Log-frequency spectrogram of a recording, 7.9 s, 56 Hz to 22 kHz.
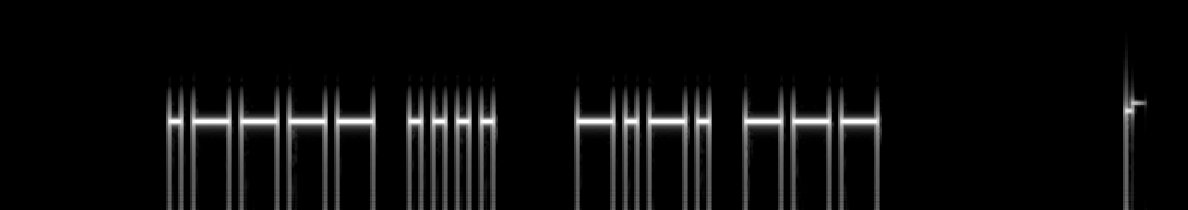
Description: Morse code, heard as a keyed tone, about 15 wpm, 700 Hz. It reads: 1H CO
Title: Winter Field Day Exchanges 15wpm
